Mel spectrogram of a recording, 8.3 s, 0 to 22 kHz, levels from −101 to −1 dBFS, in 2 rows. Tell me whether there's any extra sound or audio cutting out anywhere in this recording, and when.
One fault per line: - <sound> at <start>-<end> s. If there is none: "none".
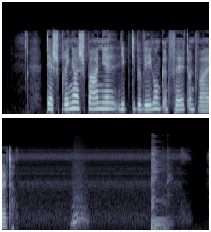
- whoosh at 5.5-5.9 s
- thud at 7.1-7.6 s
